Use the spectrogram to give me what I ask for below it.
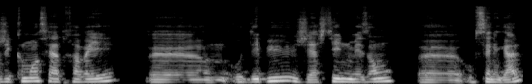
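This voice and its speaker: With lively intonation, a man at medium pitch speaks at a fairly slow pace against a quiet background. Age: 30s. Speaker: engineer and consultant; interview guest. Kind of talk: interview testimony. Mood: relaxed, smiling. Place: home room.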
